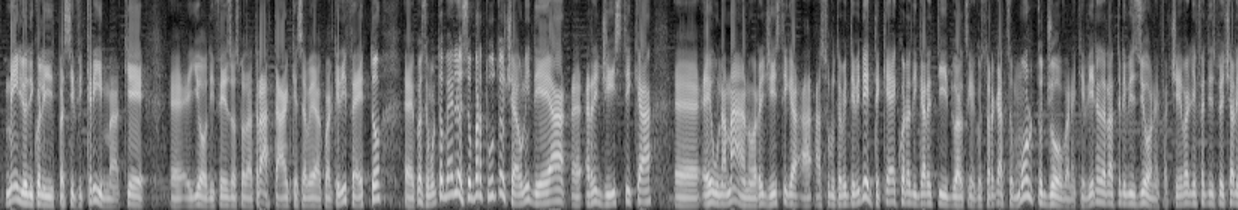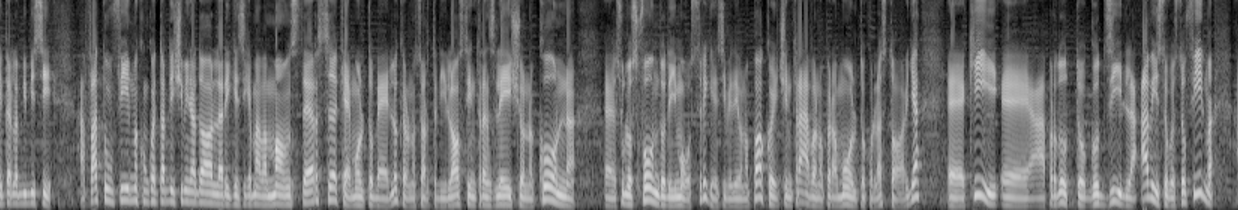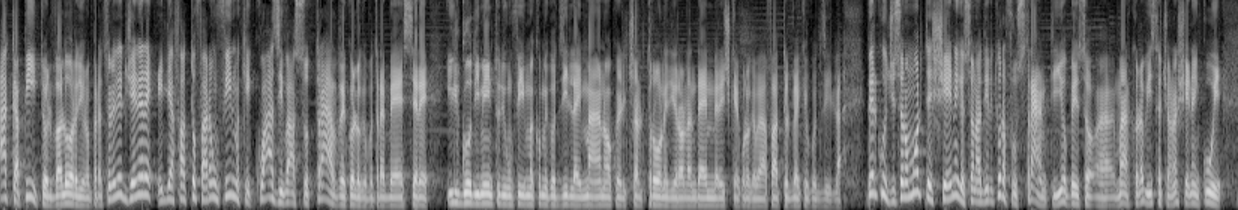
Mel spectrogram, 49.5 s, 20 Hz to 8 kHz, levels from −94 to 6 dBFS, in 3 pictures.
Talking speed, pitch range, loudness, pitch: 215 wpm, 110-160 Hz, -16 LUFS, 130 Hz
